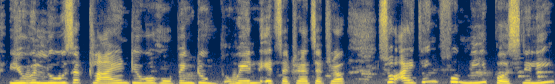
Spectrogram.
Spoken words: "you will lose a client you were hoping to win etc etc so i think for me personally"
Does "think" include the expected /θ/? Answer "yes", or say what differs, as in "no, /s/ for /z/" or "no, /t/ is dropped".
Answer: no, /t/ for /θ/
